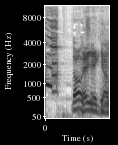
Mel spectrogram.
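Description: A chicken clucking sound effect: a short high squawk, then a longer, drawn-out loud cluck and a final brief one, with no talking over it.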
